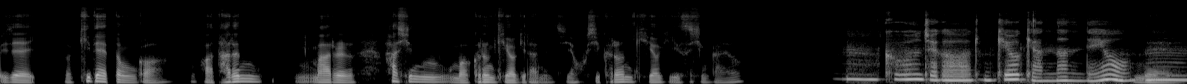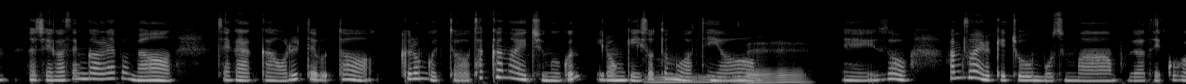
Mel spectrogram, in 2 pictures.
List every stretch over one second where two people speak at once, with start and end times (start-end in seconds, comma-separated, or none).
18.3-19.5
